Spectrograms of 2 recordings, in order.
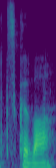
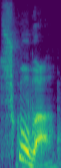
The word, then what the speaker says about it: Tsukuba: Yeah, Tsukuba. Tsukuba. I'd like to pronounce it properly. Tsukuba, here in Japan.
